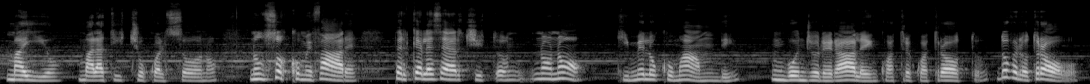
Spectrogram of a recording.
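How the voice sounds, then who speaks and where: A woman voicing a sickly, gloomy old king who talks loudly and grumbles, in a storybook reading. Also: mid-range voice, a little slow, few pauses, soft background music, lightly acted. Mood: worried.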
